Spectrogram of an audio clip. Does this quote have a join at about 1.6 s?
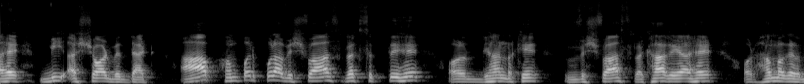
yes; 1 cut; at 1.6 s

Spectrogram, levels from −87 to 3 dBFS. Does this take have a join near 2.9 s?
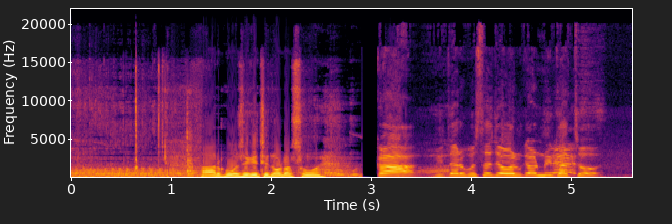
yes; 1 cut; at 2.9 s

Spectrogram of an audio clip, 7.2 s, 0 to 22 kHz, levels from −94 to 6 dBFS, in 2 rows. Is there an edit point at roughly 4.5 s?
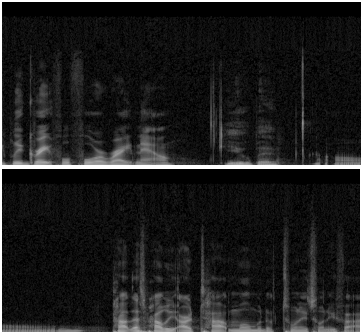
yes; 1 cut; at 4.5 s

